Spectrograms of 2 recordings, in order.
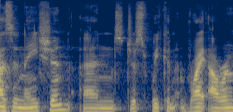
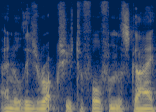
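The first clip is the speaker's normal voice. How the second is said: normal talking voice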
